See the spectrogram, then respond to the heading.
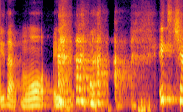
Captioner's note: laughing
